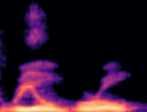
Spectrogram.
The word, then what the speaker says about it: RLWRLD: A hotel chain is one of many companies South Korean artificial intelligence startup RLWRLD pronounced realw world is working with to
